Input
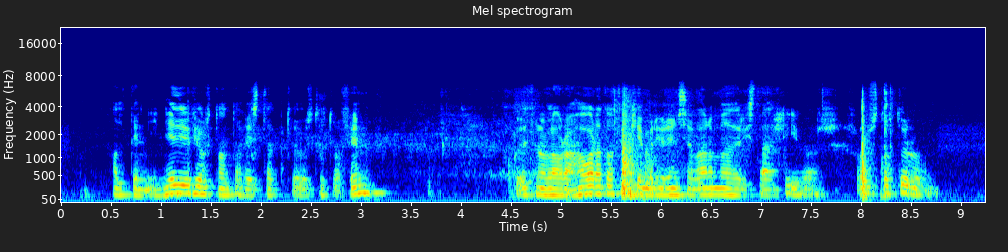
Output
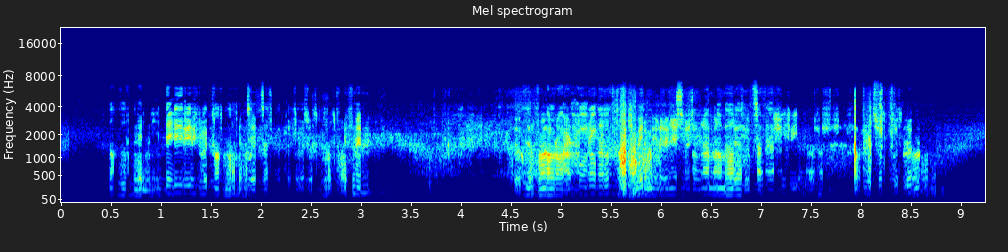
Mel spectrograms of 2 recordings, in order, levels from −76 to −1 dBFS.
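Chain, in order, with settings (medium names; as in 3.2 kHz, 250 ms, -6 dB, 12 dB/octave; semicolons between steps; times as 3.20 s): time reversed locally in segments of 81 ms; word length cut 12-bit, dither none; LFO high-pass sine 1 Hz 890–2000 Hz; trim +3 dB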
